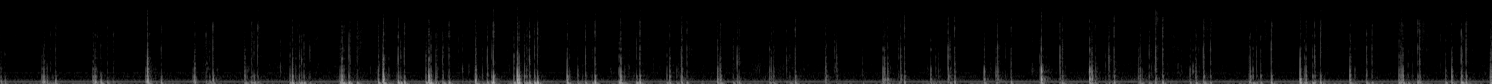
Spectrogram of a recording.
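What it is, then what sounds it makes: Fabric-covered hard-shell zip case. Fingernails scratch and tap a small, black, fabric-covered, semi-rigid hard-shell zip case, hollow and closed, held close to the microphone. The result is a dense stream of short, dry, crackly taps and scrapes with a steady low hum underneath.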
